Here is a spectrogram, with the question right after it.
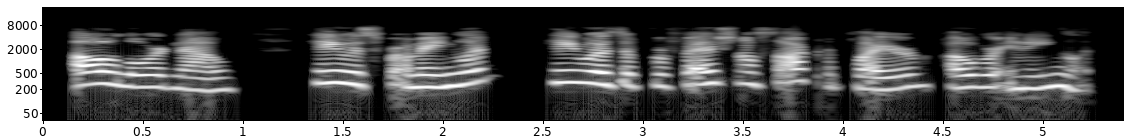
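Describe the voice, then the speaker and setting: Speaking at a moderate pace, a woman with a fairly high pitch has an unremarkable speaking voice. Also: ordinary pitch variation. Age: 60s. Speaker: real estate attorney. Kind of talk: casual chat.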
